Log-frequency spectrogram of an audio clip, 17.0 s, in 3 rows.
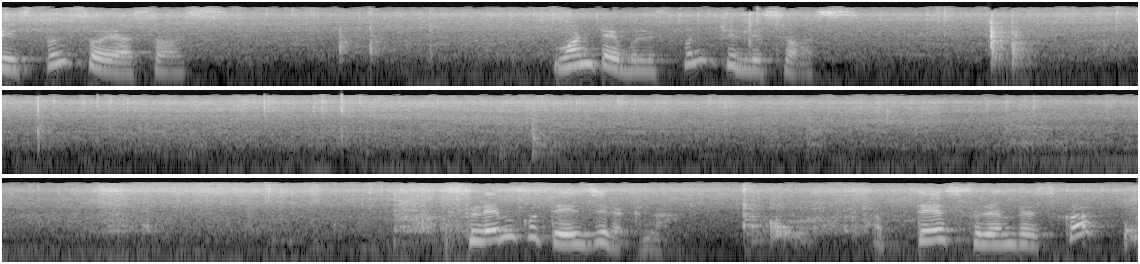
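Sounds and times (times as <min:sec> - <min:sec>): rice sizzling in a pan: 0:00.0 - 0:17.0
metal spatula scraping a pan: 0:13.2 - 0:14.0, 0:15.0 - 0:16.0.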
